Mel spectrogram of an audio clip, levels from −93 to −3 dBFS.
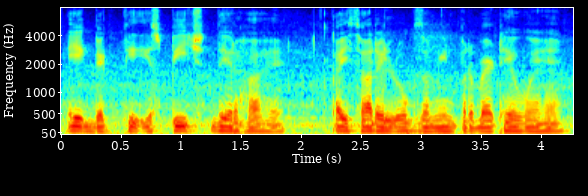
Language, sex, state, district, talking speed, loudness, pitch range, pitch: Hindi, male, Uttar Pradesh, Lalitpur, 195 wpm, -17 LUFS, 85-95 Hz, 90 Hz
